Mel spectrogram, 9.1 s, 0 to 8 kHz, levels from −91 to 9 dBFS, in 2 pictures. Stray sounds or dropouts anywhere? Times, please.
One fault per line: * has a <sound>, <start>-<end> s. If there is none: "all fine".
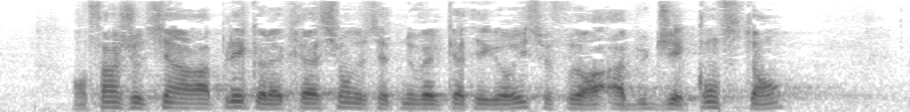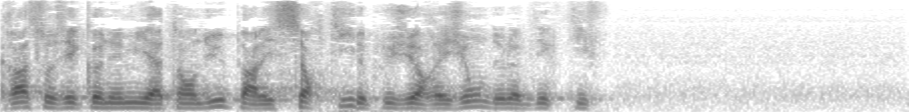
all fine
